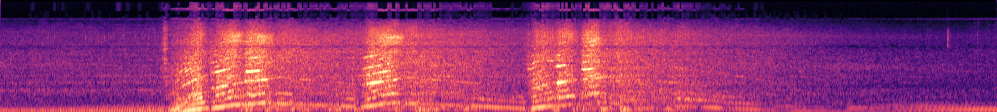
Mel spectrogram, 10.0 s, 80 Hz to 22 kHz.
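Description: Supercharged Nissan 350Z with a new aftermarket exhaust, starting at idle then blipped three times in sharp rising revs, the supercharger whine riding over the exhaust note before settling back to a steady idle, close and moderately loud.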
